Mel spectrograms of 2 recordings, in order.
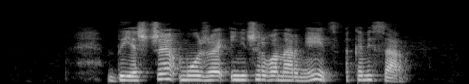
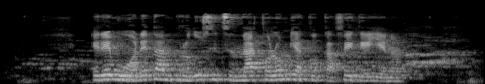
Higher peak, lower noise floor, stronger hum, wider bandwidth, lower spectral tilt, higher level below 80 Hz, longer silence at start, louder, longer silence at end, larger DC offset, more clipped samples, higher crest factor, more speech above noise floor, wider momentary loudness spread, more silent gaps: about the same, -2 dBFS vs -2 dBFS; first, -67 dBFS vs -47 dBFS; neither; second, 7.8 kHz vs 12 kHz; first, -4.5 dB/octave vs -2 dB/octave; about the same, -62 dBFS vs -66 dBFS; first, 0.8 s vs 0.25 s; first, -17 LUFS vs -21 LUFS; first, 0.6 s vs 0.1 s; neither; neither; about the same, 18 dB vs 22 dB; first, 50 dB vs 25 dB; second, 8 LU vs 15 LU; neither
